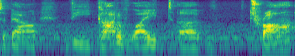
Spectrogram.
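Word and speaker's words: Ptra: In the fluff, it talks about the God of Light, Tra, I believe it's pronounced. It's P-T-R-A.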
